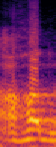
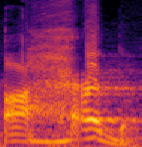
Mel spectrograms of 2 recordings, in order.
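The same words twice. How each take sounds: First: The h sound is light and soft. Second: The h sound is strong and forceful. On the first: The speaker calls it wrong. "यहां अहद अहद बोलते हैं" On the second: The speaker calls it right. "है को ताकत से निकालेंगे"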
